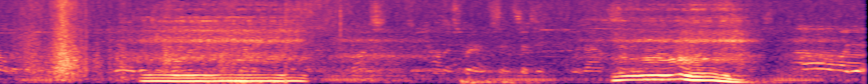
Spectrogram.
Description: Perry listening to annoying snoring sound while visibly tired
